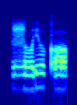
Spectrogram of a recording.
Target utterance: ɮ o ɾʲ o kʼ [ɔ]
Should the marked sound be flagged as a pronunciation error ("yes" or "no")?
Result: no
